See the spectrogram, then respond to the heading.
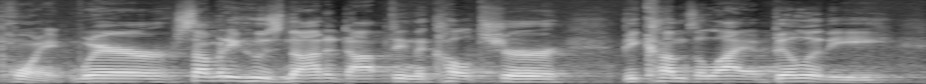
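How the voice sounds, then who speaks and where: Over noticeable background noise, a man with a medium pitch talks at a moderate pace with lively intonation. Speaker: youth football coach asking a question. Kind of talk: audience question at panel. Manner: halting.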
